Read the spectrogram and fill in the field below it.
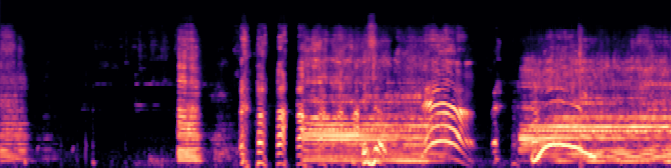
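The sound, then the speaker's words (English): A train rumbles past very close by on a track right beside a building, sounding its horn in long, loud blasts between short bursts, with brief speech in the foreground. “Well, we're literally right on the train track, so hi, sorry.”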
